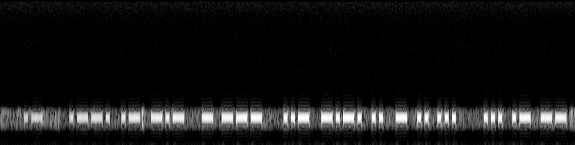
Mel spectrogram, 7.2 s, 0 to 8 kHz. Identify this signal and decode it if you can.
Morse code, heard as a keyed tone, about 26 wpm, 560 Hz. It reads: A PAK TO UCITIS SAM
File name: Archiv / CUC179 / ok1fhi cul179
